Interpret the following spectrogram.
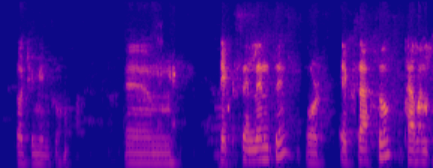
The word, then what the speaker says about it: Xochimilco: For example, it can be like an S, like sound. For instance, there's a place in Mexico called Xochimilco, and it starts with an X, Xochimilco.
